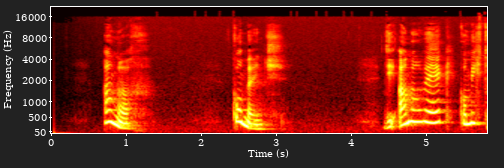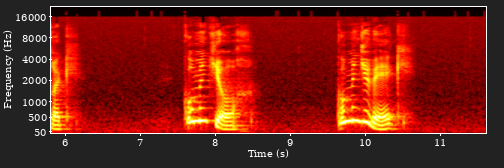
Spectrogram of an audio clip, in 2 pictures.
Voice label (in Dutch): "komend", Limburgs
